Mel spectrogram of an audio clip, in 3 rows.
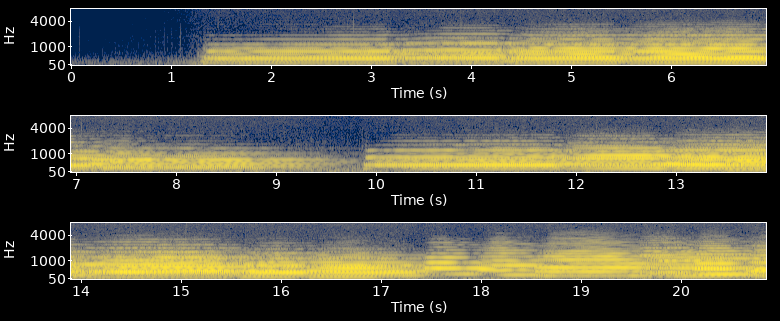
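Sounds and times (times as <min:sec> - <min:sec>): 
four trombones playing in B flat major: 0:01.3 - 0:20.8.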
